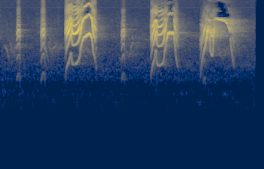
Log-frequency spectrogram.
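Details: A sulphur-bellied flycatcher (Myiodynastes luteiventris) in southeast Arizona gives its unusual call, likened to a squeaking pet toy. High, shrill squeaks come as two short notes, then longer wavering squeals, about one every half second.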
